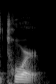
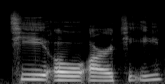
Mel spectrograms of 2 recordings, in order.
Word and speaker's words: torte: What's a tort? It's like a tart. Oh, like small. Yeah. Okay. Small, Tort. small. Wait. Is that how you pronounce it? Tort? Torte. Oh, tort.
